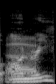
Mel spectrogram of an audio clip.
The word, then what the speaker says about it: Henri: Just because I don't want Guillaume to lose his francophone card, I think it's not Henry, because it's spelled with an I. – Oh, Henri? – Charles Henri.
